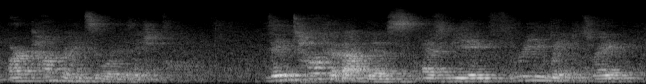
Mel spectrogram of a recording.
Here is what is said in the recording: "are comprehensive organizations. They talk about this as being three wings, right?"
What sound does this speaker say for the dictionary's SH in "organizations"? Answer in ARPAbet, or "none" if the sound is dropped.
SH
